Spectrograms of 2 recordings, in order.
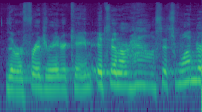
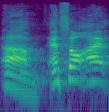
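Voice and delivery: ordinary delivery

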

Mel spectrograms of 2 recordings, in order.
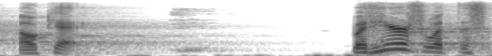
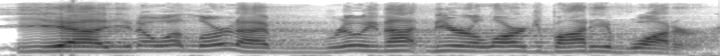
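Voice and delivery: Noah objecting; 5 semitones higher than usual. Acted. Noah voiced objecting to God.

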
